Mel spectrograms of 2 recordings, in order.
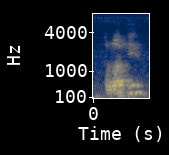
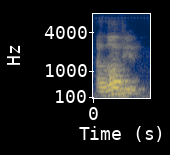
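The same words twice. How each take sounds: First: Gentle I love you. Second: "love" in "I love you" hit louder with a falling tune; stressed love. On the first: To the audience showing how words change meaning, tender. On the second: To the audience contrasting the same words, stress on "love". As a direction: lean on "love" and drop the pitch at the end. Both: Shown as a demonstration. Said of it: "Is that a little different than".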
